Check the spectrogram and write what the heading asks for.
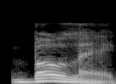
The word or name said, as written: bowleggedness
